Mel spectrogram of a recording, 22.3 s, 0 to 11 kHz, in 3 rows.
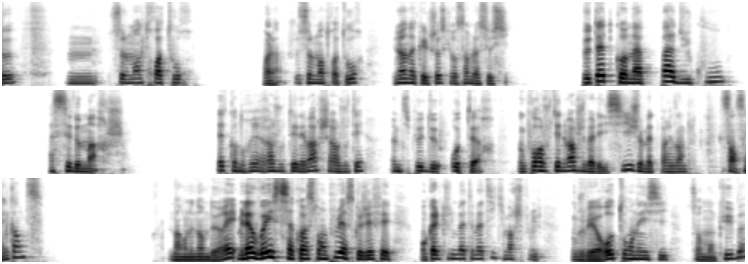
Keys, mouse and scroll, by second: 2.1 middle click, 12.1 shift+middle click, 12.4 click, 16.3-20.3 middle drag, 16.3-16.8 scroll down 4, 17.4-18.3 scroll up 1, 21.3 click.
